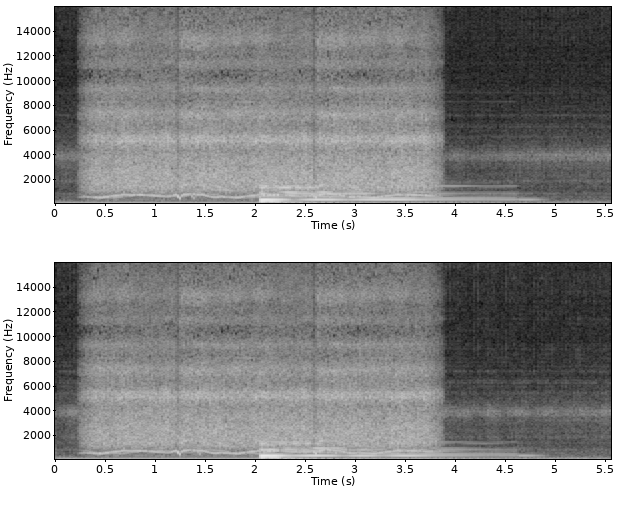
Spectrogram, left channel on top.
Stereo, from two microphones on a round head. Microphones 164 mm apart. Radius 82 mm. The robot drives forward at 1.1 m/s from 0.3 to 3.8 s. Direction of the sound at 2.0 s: 15° left (ahead or behind).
